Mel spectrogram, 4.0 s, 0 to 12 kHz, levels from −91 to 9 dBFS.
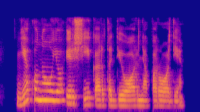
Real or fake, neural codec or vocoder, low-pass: real; none; 7.2 kHz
